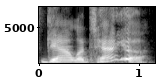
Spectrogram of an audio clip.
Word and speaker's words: Galatea: So Galatea acted like she she Neptune in like got her name wrong. But the thing is he got it correct. That's Galatea.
